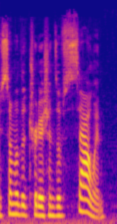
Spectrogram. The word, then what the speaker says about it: Samhain: So, I looked it up and it's pronounced Samhain. Yes. Or like Samhain.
